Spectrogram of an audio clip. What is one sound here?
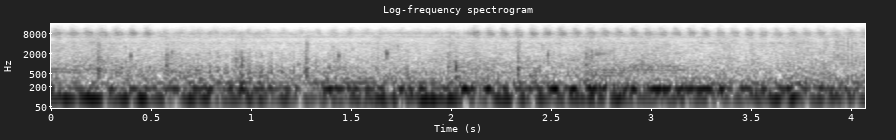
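Leaves rustle as someone pushes through bushes.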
